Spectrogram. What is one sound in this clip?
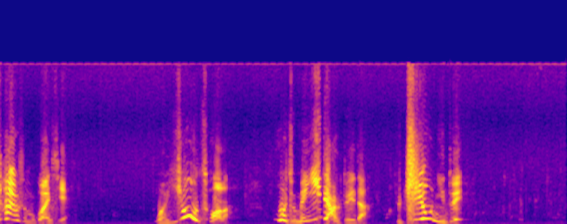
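A young boy speaks in short, urgent bursts close by.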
